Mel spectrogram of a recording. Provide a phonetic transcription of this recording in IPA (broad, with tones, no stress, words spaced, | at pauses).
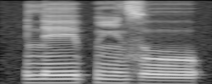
leː˦pĩ˧zoː˨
